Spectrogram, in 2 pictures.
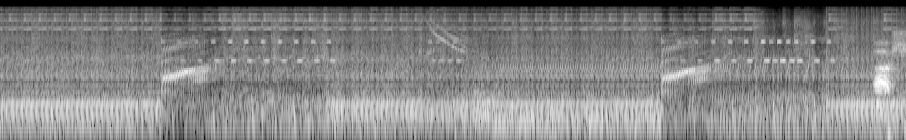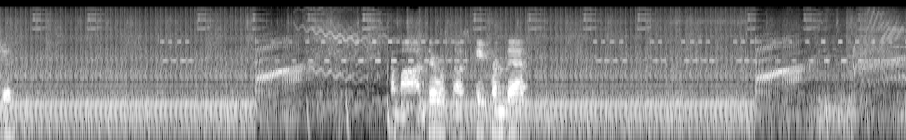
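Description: Rapid shooting sound effects patter continuously.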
